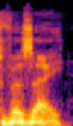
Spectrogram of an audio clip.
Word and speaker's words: Verge: It's French, pronounced Verze.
